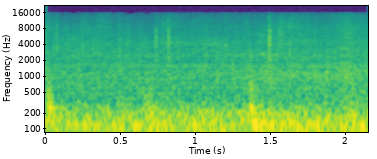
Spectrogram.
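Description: Steady low engine and road rumble heard inside the cabin of a 2016 BMW 3 Series (F30) on the move.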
